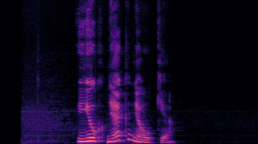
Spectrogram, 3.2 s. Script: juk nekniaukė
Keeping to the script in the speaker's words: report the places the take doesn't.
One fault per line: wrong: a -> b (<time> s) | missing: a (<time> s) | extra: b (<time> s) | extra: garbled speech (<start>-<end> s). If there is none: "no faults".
no faults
